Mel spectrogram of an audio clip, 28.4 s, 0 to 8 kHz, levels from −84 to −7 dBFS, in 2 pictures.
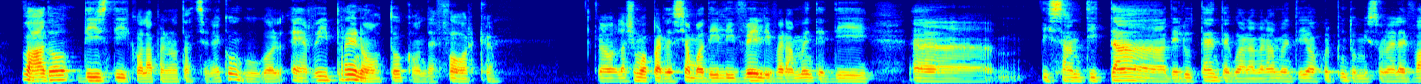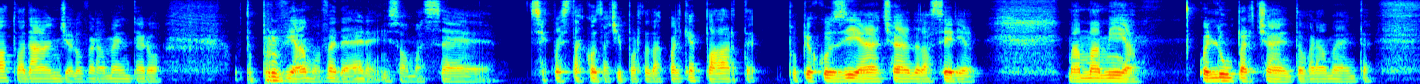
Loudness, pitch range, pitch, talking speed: -28 LUFS, 100-120 Hz, 110 Hz, 125 wpm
